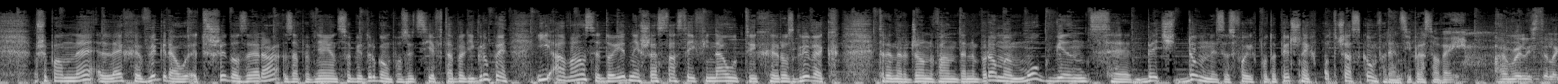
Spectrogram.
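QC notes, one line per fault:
0.35–14.69 s, clock drift buffer slips: a click recurs at a steady interval of 1.02 s while sound is present, about fifteen in all. The likely cause is two devices running on independent clocks that disagree by something on the order of 150 ppm. The buffer between them gradually fills or drains until a few samples are dropped or repeated at once, and each of those abrupt jumps in the waveform is heard as a tick.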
